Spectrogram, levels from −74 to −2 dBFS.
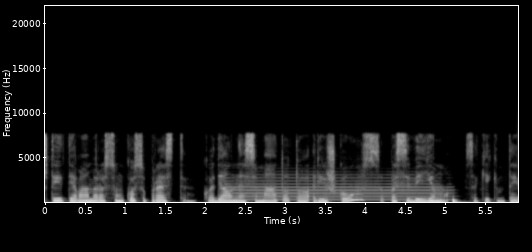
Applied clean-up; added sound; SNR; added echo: none; Trumpet; 14 dB; none.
